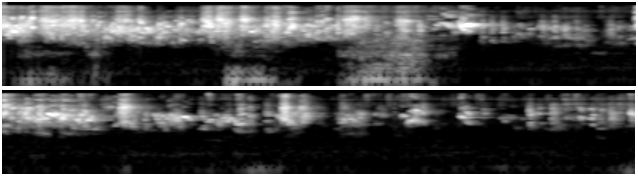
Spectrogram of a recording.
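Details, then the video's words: Budgerigars chirping at morning feeding time, an opening burst of busy squawky chatter that thins into scattered chirps and short warbles. "Good Morning Birds Chirping | Budgie Feeding Time"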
